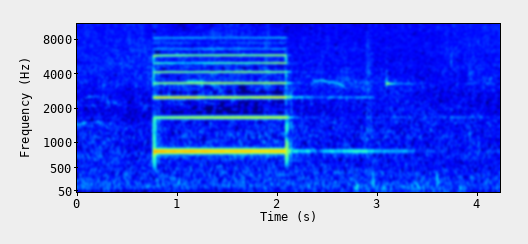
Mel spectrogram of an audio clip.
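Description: Show-jumping arena's electronic start buzzer sounding one steady tone for about a second and a half, the signal for the rider to begin the round. A faint echo of the tone trails off afterwards.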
